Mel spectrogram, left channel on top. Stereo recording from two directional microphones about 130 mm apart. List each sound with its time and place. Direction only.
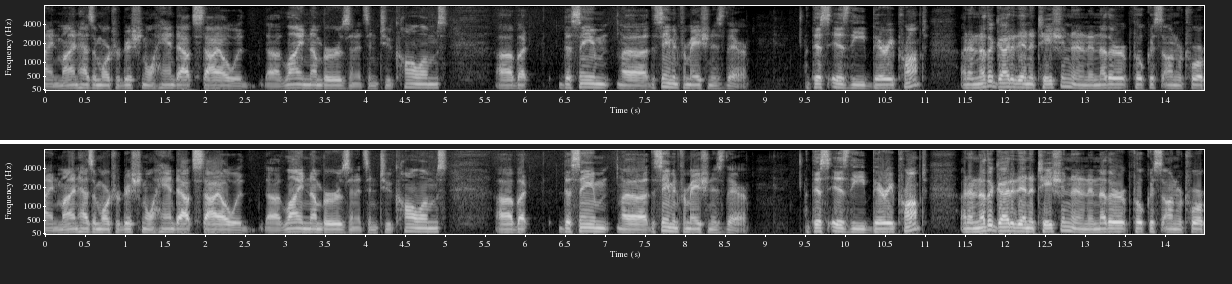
0.0 s speech: 35° right (ahead or behind)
